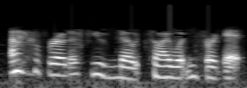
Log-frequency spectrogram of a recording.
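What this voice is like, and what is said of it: Noticeable regional accent. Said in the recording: “That accent.”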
